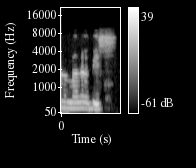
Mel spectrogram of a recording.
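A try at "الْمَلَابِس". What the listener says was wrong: Kalau udah disambung jangan al lagi. Saakwil malabis atau saakwi al malabis gitu. Iya, maksudnya nggak saakwi stop al malabis, nggak di stop gitu. Ya, kenapa Ustadz harus disambung begitu? Ya, kalau ngobrol sebetulnya sama aja kayak di bahasa Indonesia ya. Kalau kita ngobrol juga kadang lagi ngomong, tiba-tiba stop dulu, berhenti dulu, mikir dulu dan lain sebagainya.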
